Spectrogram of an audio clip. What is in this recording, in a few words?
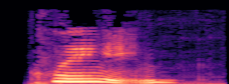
"clinging", English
